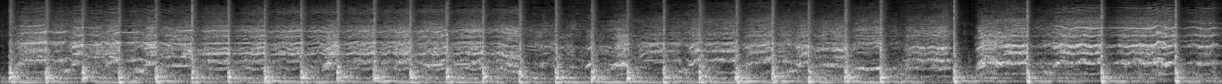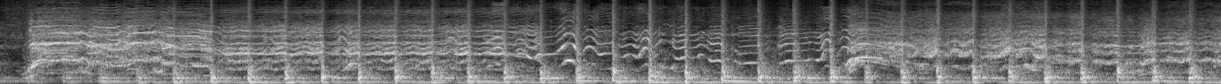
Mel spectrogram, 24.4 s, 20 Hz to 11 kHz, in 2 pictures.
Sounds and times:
Music: 0.0 - 24.4.

